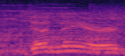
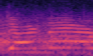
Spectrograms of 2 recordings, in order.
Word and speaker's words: Dernier: Look at Dernier run. Holy cow. I'd like to have $2 on his nose. Dernier, which rhymes with deer, means last in France.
